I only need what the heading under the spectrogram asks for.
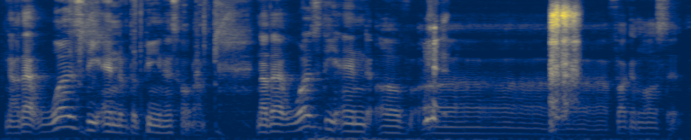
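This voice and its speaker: A man's voice: lowish voice, big pitch swings, measured pace. Man telling a profane story, noisy recording. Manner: profane, slangy, exasperated. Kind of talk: reading own comedic story aloud to friends. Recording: noisy background, mouse or mic clicks.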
